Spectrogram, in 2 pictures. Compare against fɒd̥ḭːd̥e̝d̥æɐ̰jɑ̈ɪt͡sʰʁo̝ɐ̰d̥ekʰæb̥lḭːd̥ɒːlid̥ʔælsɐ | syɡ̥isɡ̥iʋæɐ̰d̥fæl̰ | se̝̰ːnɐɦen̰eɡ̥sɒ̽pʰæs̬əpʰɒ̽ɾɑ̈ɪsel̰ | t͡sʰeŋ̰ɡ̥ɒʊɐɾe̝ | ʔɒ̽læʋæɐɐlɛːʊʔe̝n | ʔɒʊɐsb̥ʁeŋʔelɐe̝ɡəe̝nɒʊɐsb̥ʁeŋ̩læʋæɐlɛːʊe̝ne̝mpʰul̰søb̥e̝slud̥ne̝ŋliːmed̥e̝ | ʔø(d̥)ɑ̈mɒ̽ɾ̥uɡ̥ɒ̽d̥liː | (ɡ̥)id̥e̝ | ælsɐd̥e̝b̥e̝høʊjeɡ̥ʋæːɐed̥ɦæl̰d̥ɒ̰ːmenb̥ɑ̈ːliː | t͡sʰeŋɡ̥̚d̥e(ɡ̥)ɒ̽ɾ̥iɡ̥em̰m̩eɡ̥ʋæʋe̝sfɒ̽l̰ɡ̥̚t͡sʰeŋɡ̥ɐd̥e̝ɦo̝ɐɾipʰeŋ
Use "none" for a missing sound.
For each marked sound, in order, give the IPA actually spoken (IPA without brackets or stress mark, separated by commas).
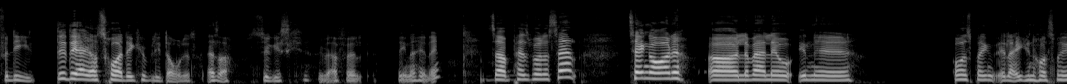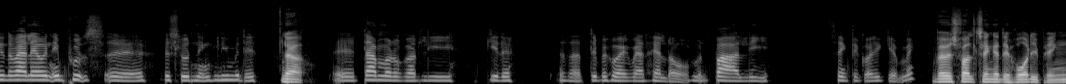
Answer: d̥, ɡ̥, ɡ̥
